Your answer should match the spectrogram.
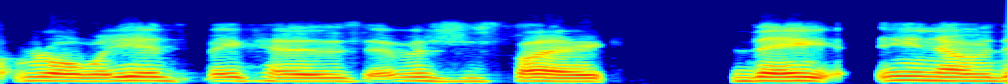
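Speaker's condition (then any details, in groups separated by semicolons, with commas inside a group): Cerebral palsy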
